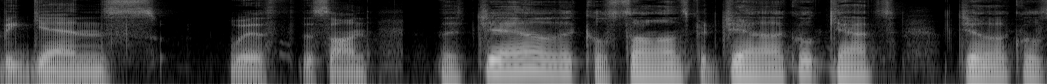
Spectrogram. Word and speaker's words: Jellicle: Jellicle? Is that like jelly something, like Jellicol? The Jellicol ball? Jellicle ball? Yeah, I think it's Jellicle.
